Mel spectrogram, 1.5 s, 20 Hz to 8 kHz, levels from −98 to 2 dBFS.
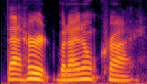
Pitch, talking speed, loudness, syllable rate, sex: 180 Hz, 245 wpm, -15 LUFS, 4.7 syllables/s, female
